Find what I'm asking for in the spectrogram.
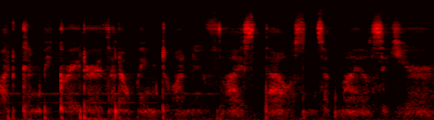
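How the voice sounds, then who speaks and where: Fairly slow pace, all in a whisper. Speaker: ASMR creator. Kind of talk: ASMR video. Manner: whispered. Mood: calm, gentle, soothing. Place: home room.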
